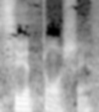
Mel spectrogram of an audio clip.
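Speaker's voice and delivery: mock scornful jeer on святоши. Quoting how he mocked the Pharisees, acting out mockery on святоши. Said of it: "Он над ними издевался. Он такой".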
